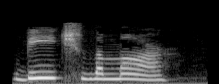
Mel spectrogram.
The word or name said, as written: bichelamar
